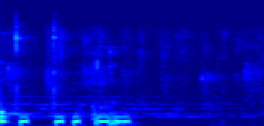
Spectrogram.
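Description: Hand claps in a quick rhythm over a held chord of background music; the claps stop about a second in and the music fades away.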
